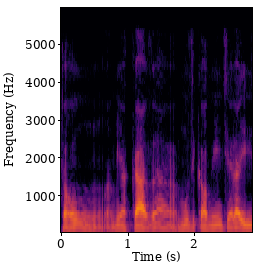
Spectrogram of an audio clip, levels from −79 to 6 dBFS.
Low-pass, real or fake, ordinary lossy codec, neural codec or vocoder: 5.4 kHz; fake; MP3, 48 kbps; vocoder, 44.1 kHz, 128 mel bands every 512 samples, BigVGAN v2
